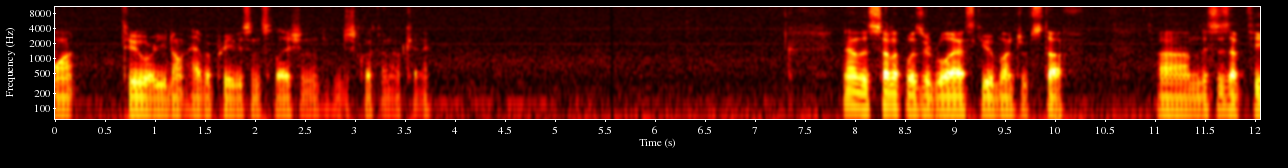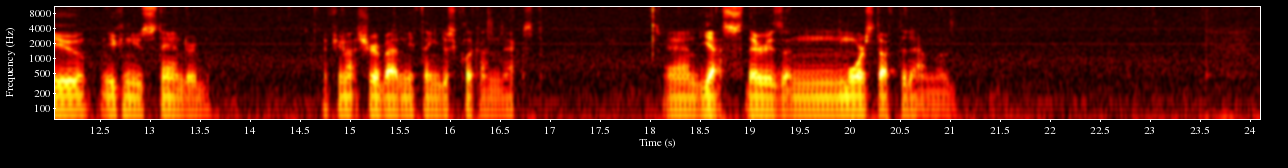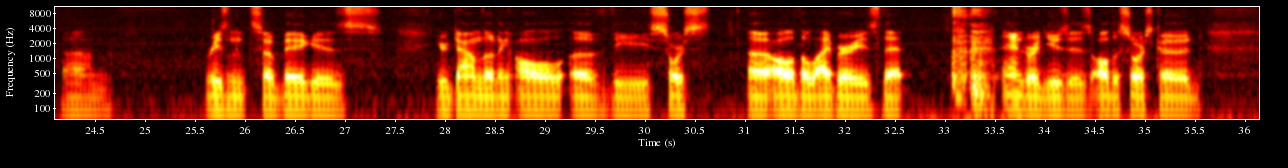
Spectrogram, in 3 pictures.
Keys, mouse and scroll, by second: 13.2 click, 14.2 click, 15.9 click, 18.1 click, 18.6 click, 21.3 click, 22.9 click.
